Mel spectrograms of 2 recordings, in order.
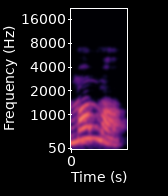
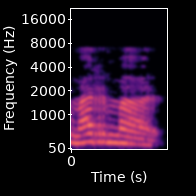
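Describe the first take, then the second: First: The r sounds are silent. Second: The r sounds are clearly pronounced. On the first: "but for us it's silent అమ్మ" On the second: "అదే Americans అయితే మర్మర్ అని చెబుతారు. They pronounce it clearly"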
